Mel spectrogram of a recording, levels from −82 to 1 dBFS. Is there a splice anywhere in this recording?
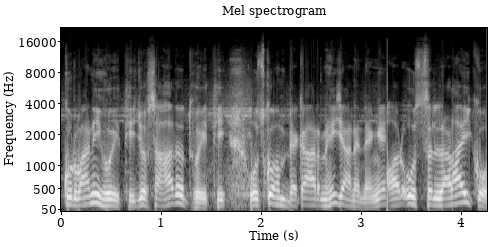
yes; 1 cut; at 3.3 s

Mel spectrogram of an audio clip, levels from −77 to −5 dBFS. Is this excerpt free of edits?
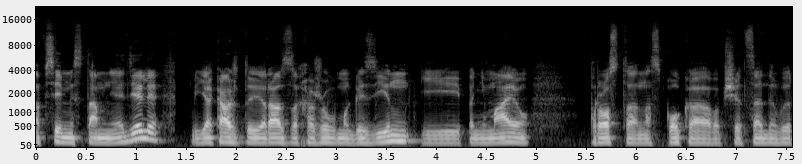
no; 1 cut; at 1.4 s

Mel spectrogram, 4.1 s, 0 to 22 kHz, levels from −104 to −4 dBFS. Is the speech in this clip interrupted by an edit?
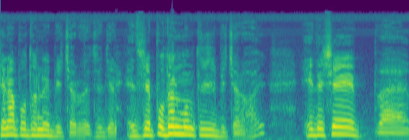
yes; 1 cut; at 1.1 s

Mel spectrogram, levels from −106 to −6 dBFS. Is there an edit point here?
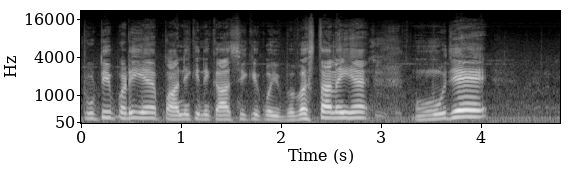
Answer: no; 0 cuts

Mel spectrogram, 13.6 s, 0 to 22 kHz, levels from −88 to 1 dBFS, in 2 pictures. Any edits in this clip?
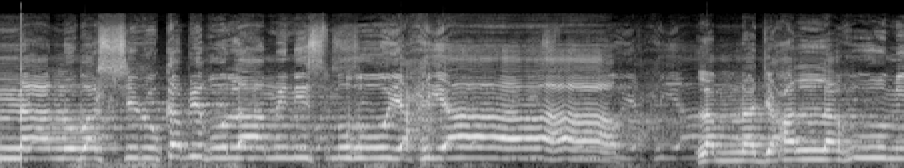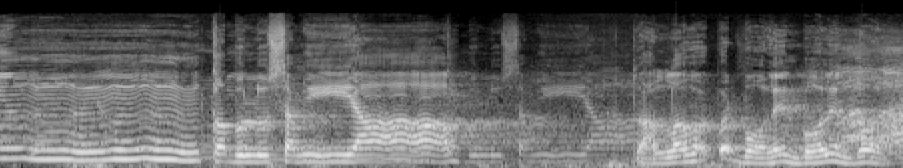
no; 0 cuts

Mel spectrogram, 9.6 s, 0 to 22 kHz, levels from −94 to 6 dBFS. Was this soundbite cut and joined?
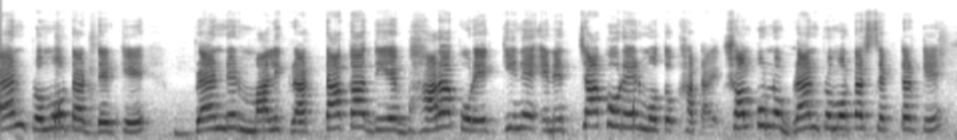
yes; 1 cut; at 7.2 s

